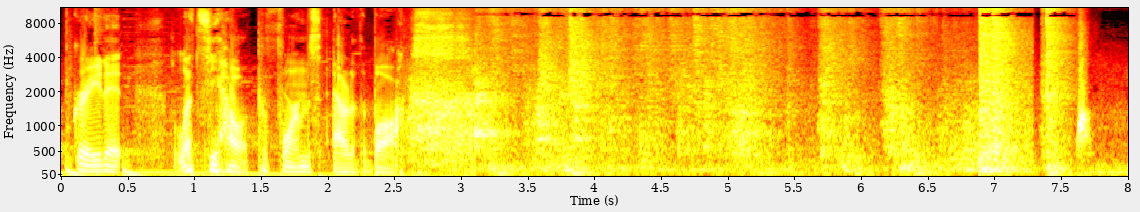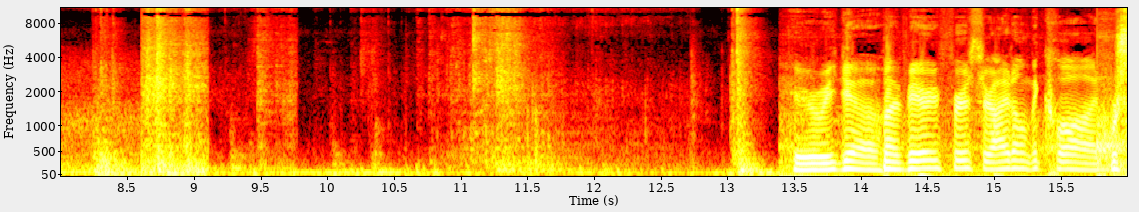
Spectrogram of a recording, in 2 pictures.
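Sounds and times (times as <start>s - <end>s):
scrapes: 2.6s - 7.8s
metal ramp clanking and knocking: 3.1s - 7.6s.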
